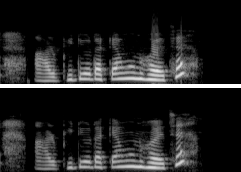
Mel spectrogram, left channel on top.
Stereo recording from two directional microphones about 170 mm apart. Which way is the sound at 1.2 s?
10° right (ahead or behind).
